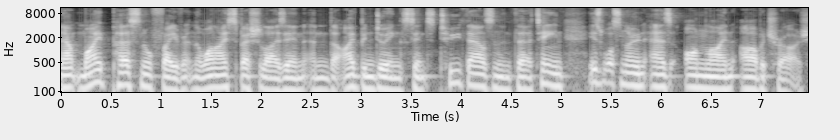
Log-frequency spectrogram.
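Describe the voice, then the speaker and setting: The recording is very clean with a silent background, carrying a man's medium-pitched, dark, mellow voice with an English accent. He talks at a fairly quick pace with hardly any pauses and ordinary pitch variation. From England. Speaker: online seller and business coach. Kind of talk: tutorial.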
